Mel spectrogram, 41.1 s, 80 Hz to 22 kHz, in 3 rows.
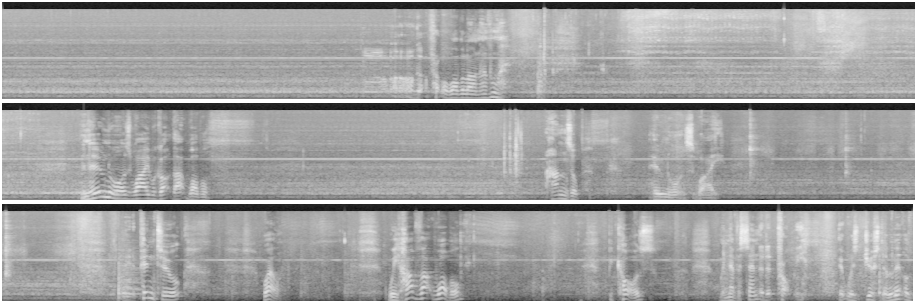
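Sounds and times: potter's wheel humming: 0:00.0 - 0:41.0
thin high whine: 0:03.5 - 0:41.0
potter's wheel running: 0:05.4 - 0:16.7, 0:38.2 - 0:41.0.

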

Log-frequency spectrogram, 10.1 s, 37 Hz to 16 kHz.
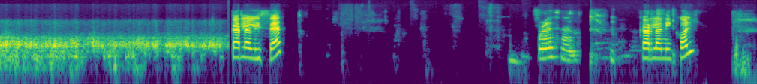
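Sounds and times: muffled rushing noise with low rumble: 0:00.0 - 0:03.1.

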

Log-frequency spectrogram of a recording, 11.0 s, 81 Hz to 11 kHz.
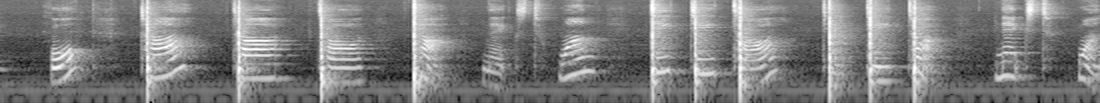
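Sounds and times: person speaking rhythm syllables: 0:00.0 - 0:11.0
stick tapping plastic tub: 0:01.4 - 0:04.5, 0:06.5 - 0:09.5.

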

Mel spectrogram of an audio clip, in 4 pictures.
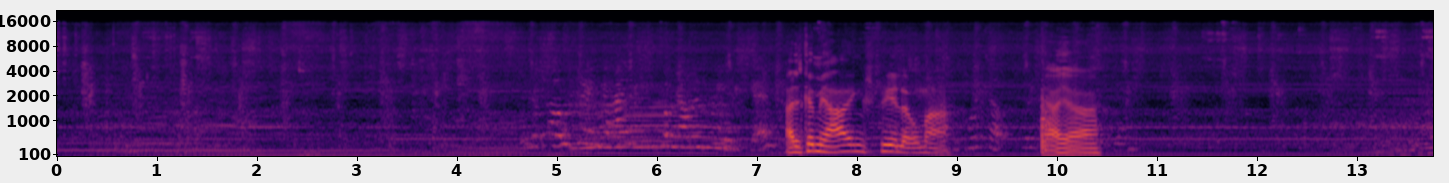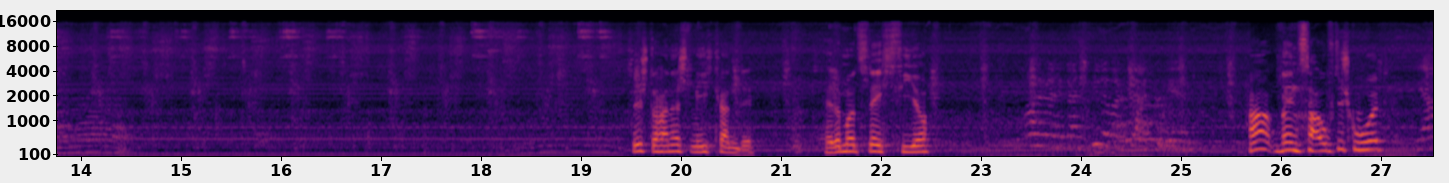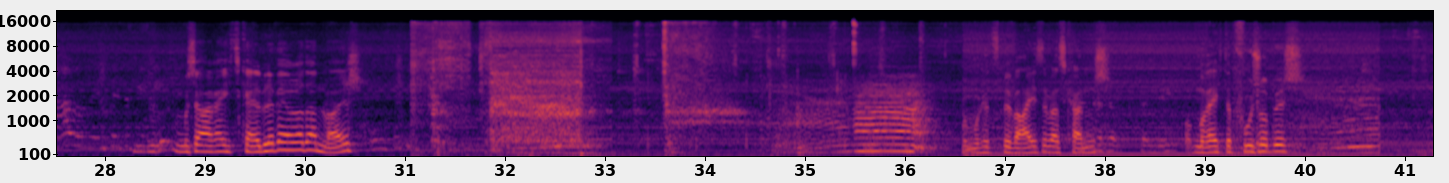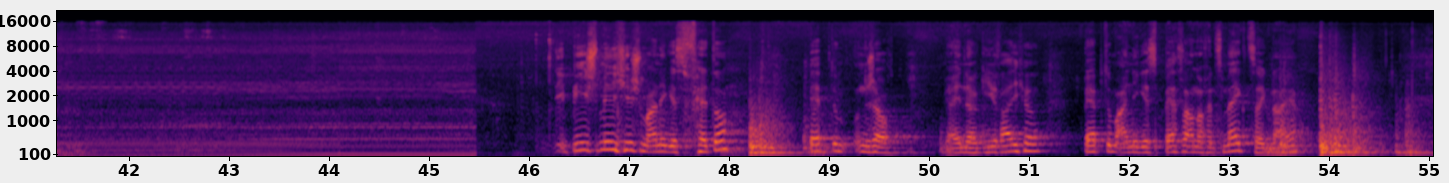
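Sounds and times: milking machine hum: 0:00.0 - 0:45.6
cow mooing: 0:00.4 - 0:07.2, 0:12.8 - 0:14.6, 0:18.4 - 0:19.6, 0:22.7 - 0:27.8, 0:33.9 - 0:36.4, 0:39.8 - 0:41.6.

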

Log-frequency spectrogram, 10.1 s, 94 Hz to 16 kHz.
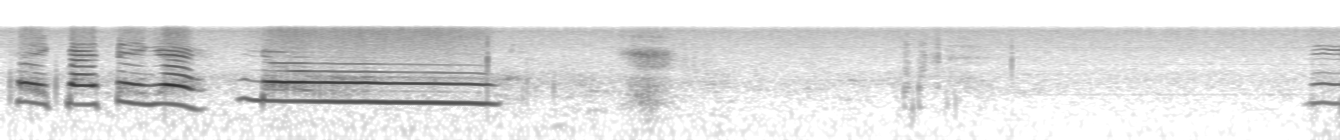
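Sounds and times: high voice drawing out no: 0:01.0 - 0:03.8
faint breath: 0:04.6 - 0:05.2, 0:07.0 - 0:07.6.

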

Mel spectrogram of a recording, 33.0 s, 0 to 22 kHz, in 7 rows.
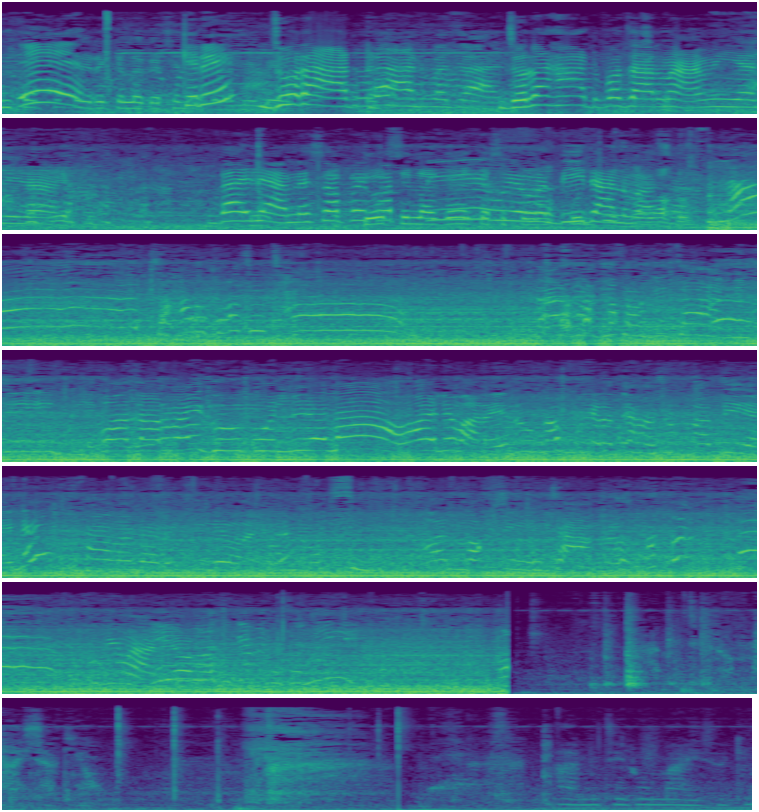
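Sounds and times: auto-rickshaw engine drone: 0:00.0 - 0:26.8
women shouting and laughing: 0:07.4 - 0:25.9.

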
